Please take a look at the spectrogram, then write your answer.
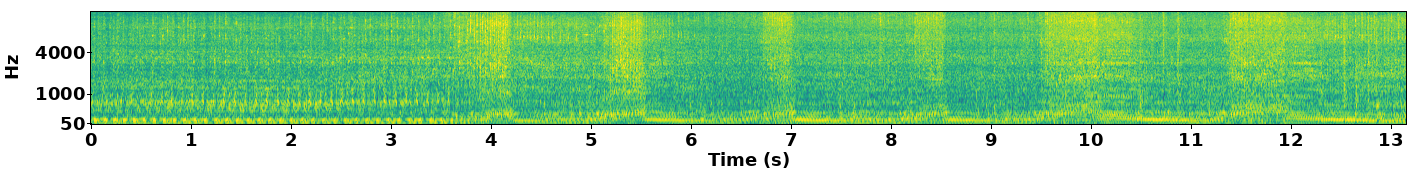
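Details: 1952 Harley-Davidson 74ci panhead, freshly rebuilt top end, hot, rebuilt Linkert carb: loose, lumpy idle with throttle blips every second or so; taking throttle now but still running lean.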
